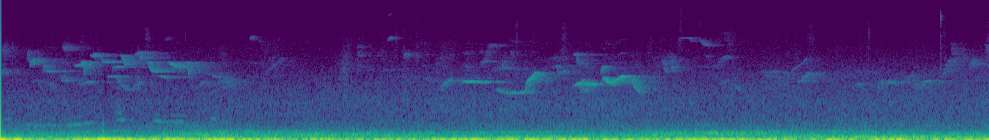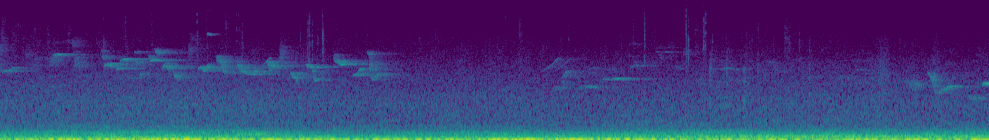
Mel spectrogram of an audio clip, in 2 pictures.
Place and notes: Bruxelles, Cimetière du Dieweg / Brussels, Dieweg cemetary / World listening day : World listening day. A few birds, rather quiet in this abandonnes-d cemeary.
